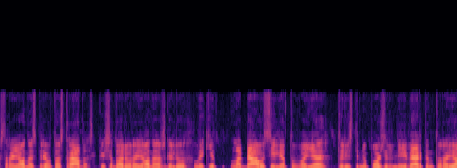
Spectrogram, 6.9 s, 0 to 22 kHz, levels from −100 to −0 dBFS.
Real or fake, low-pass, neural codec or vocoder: fake; 9.9 kHz; vocoder, 22.05 kHz, 80 mel bands, WaveNeXt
